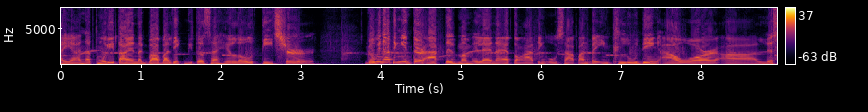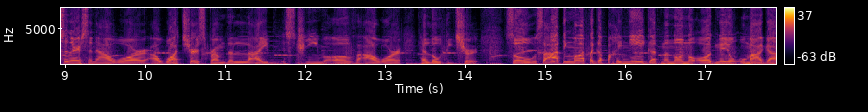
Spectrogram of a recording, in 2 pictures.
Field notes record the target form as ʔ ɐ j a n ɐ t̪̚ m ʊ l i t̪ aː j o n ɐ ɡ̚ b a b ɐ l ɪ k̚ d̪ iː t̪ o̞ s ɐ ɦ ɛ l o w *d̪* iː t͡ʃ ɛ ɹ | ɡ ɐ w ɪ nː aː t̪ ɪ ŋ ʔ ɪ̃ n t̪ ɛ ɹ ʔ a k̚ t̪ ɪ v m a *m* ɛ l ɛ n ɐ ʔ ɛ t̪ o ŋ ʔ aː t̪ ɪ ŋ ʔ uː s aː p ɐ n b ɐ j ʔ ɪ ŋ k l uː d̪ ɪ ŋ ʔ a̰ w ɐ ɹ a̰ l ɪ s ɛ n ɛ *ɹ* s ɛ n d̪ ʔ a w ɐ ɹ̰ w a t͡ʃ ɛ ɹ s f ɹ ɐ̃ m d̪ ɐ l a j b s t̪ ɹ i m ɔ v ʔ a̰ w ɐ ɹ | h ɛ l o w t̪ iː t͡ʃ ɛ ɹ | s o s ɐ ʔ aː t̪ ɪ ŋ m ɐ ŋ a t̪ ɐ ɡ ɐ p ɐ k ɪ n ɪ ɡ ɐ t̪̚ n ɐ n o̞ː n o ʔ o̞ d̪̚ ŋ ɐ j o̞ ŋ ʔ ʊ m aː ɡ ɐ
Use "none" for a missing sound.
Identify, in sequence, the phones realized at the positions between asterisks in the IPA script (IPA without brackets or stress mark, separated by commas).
t̪, m, ɹ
